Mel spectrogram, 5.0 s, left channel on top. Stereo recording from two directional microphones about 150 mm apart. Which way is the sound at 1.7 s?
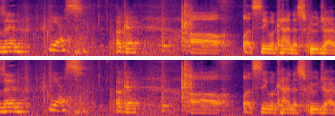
10° left (ahead or behind).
